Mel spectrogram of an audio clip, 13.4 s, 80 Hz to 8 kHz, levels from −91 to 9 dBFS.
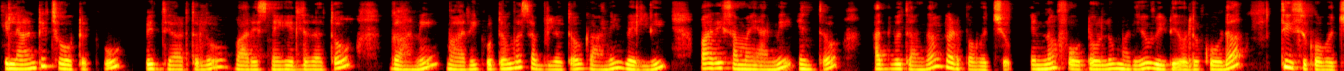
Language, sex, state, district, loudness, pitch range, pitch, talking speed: Telugu, female, Telangana, Nalgonda, -19 LUFS, 165-205 Hz, 185 Hz, 105 wpm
